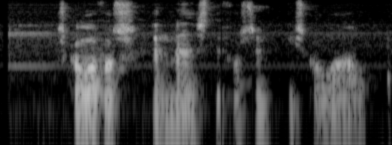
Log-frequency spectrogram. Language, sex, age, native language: Icelandic, male, 20-29, Icelandic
